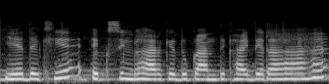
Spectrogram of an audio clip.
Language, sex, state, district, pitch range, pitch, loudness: Hindi, female, Bihar, West Champaran, 235-250 Hz, 245 Hz, -14 LUFS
